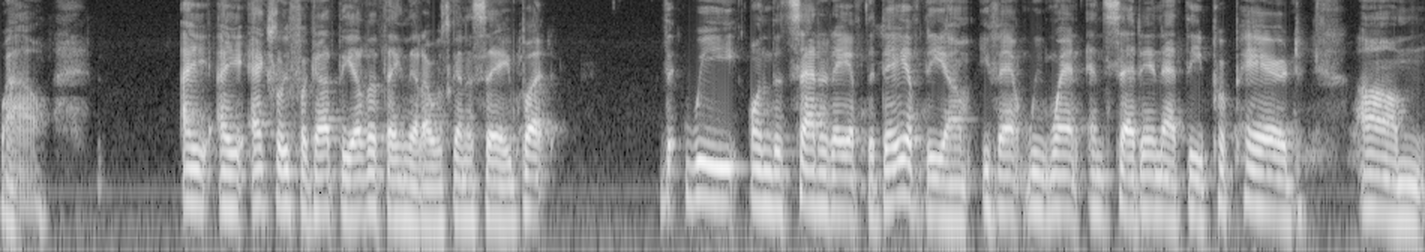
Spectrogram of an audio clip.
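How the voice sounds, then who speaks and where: This woman has a very deep, low pitch and a dark, mellow tone, her intonation fairly even. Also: moderate pace. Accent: American. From Brooklyn, New York. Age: 60s. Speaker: podcast co-host. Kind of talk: casual chat.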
